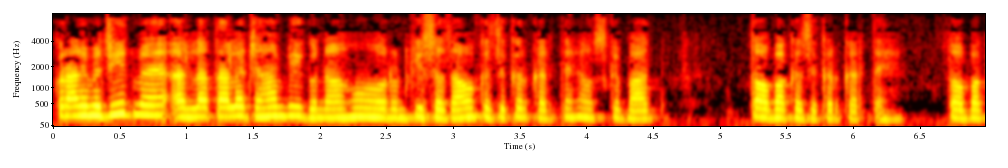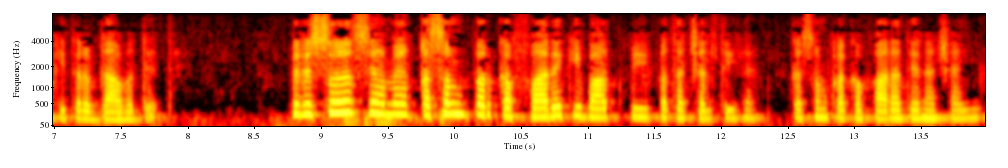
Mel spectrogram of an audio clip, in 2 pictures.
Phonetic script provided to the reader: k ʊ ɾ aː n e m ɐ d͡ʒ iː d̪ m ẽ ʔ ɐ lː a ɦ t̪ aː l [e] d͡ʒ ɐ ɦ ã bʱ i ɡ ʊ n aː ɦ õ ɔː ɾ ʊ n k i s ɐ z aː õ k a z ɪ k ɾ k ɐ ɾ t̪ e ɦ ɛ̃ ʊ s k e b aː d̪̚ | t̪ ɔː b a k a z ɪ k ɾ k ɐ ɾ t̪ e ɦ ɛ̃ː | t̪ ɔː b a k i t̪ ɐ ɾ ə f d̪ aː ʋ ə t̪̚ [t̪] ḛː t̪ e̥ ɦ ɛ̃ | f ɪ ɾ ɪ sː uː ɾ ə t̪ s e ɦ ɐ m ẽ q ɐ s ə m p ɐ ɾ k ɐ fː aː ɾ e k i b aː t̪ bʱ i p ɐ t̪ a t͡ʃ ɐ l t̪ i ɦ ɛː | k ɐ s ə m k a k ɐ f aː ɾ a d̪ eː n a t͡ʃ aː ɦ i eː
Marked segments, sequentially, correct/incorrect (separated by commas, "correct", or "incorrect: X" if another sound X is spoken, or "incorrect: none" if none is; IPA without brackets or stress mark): incorrect: a, incorrect: d̪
